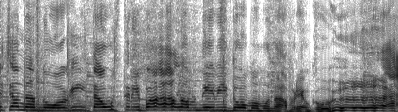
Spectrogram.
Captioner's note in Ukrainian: сміх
